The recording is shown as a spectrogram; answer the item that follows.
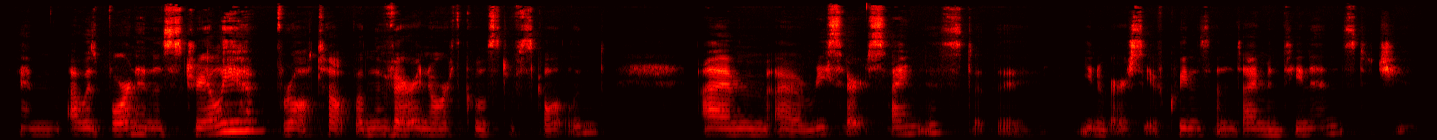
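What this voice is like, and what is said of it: Scottish accent. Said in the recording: “tune into the Scottish accent”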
